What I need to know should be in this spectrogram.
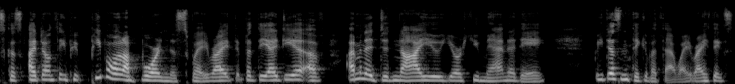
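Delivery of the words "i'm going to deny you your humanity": ordinary delivery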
